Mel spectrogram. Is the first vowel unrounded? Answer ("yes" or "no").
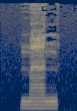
yes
